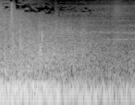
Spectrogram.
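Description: Confringo fire spell exploding in the Hogwarts Legacy video game, a deep rumbling boom with a sharp initial burst that rolls on as a sustained low roar through the short stretch.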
